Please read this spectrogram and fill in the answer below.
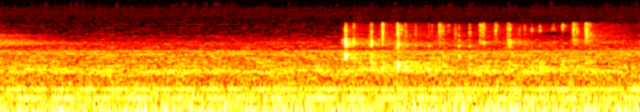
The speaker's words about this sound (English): It's very loud. It's called a mechanical keyboard. I have to mute my thing when I'm doing Zoom calls. Because it's just so loud.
